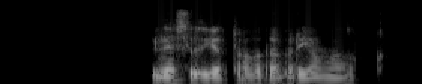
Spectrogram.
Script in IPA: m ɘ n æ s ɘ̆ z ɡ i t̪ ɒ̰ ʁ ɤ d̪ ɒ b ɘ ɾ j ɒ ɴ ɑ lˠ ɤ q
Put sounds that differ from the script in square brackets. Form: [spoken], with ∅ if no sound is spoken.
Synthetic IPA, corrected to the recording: m ɘ n æ s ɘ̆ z ɡ [æ] t̪ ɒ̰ ʁ ɤ d̪ ɒ b ɘ ɾ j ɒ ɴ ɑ lˠ ɤ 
